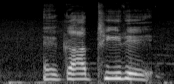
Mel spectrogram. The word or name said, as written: ekatHire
